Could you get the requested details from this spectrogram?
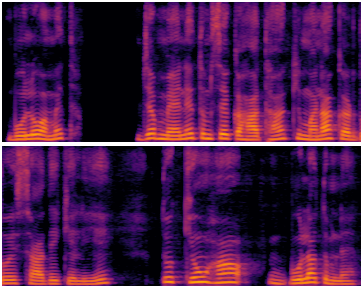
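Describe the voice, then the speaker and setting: A woman's voice: mid-range voice, measured pace, a little mellow, natural voice. A woman voicing a grieving, resentful young wife in a storybook tale. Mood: bitter.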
